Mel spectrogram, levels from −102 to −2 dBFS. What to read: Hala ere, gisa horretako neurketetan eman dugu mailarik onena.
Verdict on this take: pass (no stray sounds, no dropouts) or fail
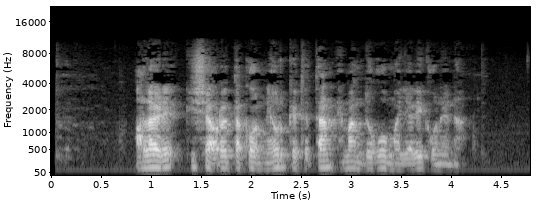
pass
